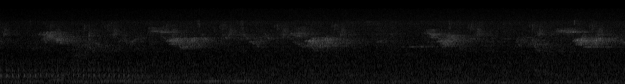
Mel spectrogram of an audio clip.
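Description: Small birds chirping in the background: short, high chirps about once a second.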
